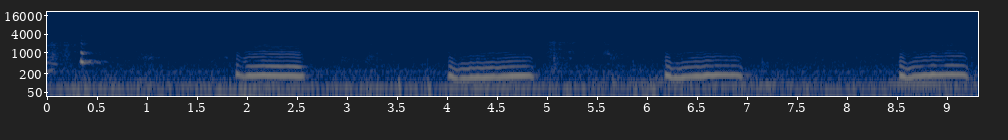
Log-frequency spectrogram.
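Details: A dog snoring in a small room: low, buzzy, tonal breaths with a slight upward bend, four of them spaced about two seconds apart over quiet background hiss.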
